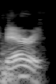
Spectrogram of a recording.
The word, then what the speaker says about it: bury: One guy said, "Look, you're saying bury, but it's actually berry."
